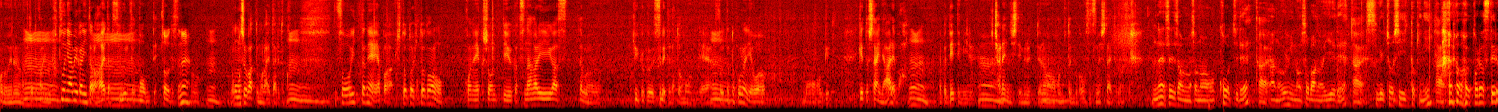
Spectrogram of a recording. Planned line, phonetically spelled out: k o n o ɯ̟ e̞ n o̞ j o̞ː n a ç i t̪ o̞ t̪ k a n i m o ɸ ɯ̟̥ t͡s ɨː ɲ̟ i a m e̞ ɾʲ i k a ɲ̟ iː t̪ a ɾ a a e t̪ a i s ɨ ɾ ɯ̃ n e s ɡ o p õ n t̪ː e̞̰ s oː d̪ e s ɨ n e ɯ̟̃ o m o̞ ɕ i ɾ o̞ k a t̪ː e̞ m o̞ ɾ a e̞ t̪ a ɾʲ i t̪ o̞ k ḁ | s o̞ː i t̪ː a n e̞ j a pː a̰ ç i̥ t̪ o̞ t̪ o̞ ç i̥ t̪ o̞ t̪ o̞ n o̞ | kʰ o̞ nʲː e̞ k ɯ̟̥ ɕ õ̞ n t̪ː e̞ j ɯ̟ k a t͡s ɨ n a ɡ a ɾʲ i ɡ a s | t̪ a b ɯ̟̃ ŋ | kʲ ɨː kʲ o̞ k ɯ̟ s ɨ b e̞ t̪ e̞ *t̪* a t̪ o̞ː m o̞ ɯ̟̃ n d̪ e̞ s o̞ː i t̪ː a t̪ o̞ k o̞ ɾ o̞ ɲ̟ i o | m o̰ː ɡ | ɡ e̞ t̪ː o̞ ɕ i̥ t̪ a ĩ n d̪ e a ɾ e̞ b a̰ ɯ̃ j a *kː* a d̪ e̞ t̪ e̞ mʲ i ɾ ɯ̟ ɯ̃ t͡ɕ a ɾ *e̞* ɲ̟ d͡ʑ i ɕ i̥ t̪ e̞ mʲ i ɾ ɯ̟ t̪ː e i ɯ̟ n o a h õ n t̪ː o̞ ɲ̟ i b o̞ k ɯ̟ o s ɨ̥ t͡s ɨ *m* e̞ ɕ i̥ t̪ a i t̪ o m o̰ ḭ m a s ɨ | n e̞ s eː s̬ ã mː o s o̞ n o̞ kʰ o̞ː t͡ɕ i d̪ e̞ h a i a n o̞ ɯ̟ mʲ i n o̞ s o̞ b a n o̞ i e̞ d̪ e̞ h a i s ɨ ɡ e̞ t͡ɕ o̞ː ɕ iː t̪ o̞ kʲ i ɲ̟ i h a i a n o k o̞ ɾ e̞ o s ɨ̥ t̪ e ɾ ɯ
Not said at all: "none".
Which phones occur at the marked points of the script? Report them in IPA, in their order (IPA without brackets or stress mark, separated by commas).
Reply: d̪, pː, ẽ̞, m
